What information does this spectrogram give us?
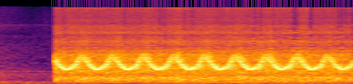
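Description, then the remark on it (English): A sheriff's volunteer's police siren starts abruptly and wails loudly in a fast, steady warble over a low vehicle rumble at an Arizona highway rest stop. It is sounded to stop a truck whose driver drove off with his dog tied to the bumper. No one speaks. “Thankfully, a sheriff's volunteer was there, noticed, and hit the sirens.”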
